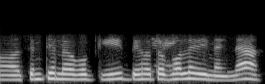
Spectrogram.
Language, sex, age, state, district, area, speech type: Odia, female, 30-45, Odisha, Koraput, urban, conversation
